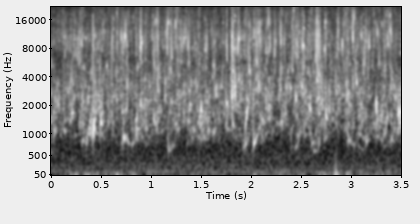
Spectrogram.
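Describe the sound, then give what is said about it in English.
River water spills steadily over the limestone Espada Dam on the San Antonio River, built some 300 years ago and still functioning: a continuous wash of rushing, splashing water with small bright gurgles scattered throughout, with no voices. “Built some 300 years ago, the limestone Espada Dam on the San Antonio River is still functioning.”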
